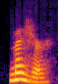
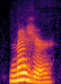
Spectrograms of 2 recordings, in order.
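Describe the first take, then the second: The two takes are said the same way.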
